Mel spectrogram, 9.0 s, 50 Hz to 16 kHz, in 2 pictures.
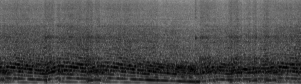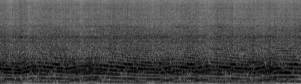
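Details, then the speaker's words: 1966 Yamaha YL1 two-stroke, first start with the throttle held wide open: very smoky raspy buzz surging in waves and hanging at high revs; oil spilling out. "She fired up. Holy cow, that thing is smoky. I had to hold the throttle wide open to get that thing to go. And uh right now it's revving pretty high."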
